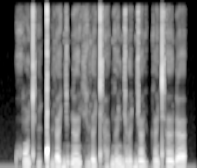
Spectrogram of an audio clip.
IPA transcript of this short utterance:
x ɔ̃ cʰ i ǃʼ i ɾ æ ɟ ĩ ɗ ɛ̃ ç i ɾ ɛ cʰ æ̤ ɡ ɛ̃ ɟ ɛ̃ ɾ ɛ ɟ æ̃ ɾ i̤ k æ̃ cʰ ɛ̃ ɗ æ

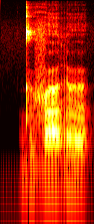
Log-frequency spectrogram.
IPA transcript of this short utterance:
d̪ ʉ v œ r ø

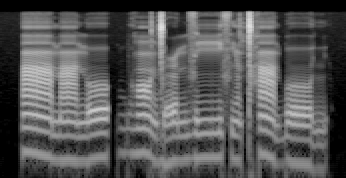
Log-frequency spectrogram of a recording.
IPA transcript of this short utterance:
ãː m ãː n o | bʱ ɔ̃ ɡ͡ǀ ə˞ n z iː sʲ ɔ̃ ǀʰ ã ɓ o lʲ

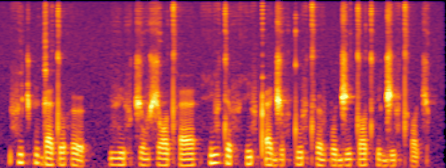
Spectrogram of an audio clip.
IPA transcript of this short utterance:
f i t͡ʃ p y ɡ æ t o h ə˞ | v y f t͡ʃ o v ʃ ɔ tʰ æ | h i v t ø f h i f pʼ æ d͡ʒ o f tʷ e f tʰ ə˞ v p o d͡ʒ i t ɔ tʰ y d͡ʒ i f tʰ ɔ t͡ʃ

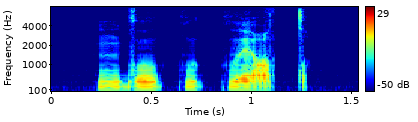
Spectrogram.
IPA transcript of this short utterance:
ŋ ɡ o kʷ ə kʷ ɛ tˤ

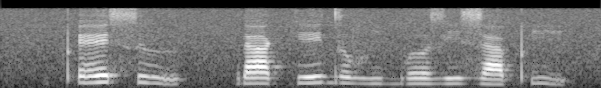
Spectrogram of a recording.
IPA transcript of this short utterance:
pʼ ɛ s ɯ | ɾ a k e d ɤ v i b ɤ z i z a pʼ i

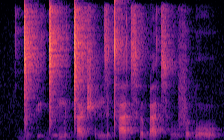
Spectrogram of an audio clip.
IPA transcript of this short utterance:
ɡ͡ǀ ḛ k ḛ ɡ͡ǀ ḛ m e ǀ a t͡ʃʰ ḛ n z ə tʰ a t͡sʰ ə ɓ a t͡sʰ o̰ f ə ɓ o

